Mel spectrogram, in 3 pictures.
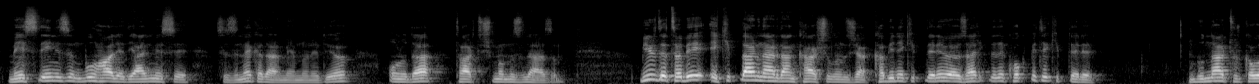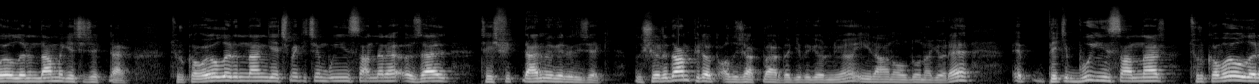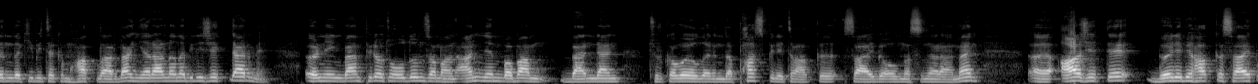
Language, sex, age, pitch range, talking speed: Turkish, male, 50-69, 130-160 Hz, 140 wpm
